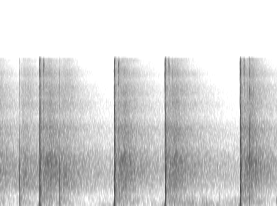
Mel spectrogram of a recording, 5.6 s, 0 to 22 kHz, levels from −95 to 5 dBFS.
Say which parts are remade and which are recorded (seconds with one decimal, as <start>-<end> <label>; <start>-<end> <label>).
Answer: 0.0-5.6 recorded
